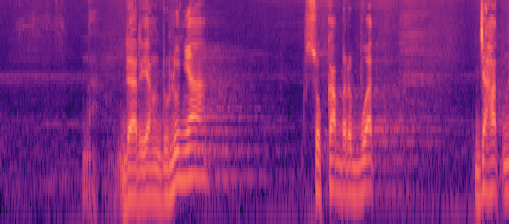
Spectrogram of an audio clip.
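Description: A man preaches with animation in a slightly echoing room.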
